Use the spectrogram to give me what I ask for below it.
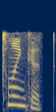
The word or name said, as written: Tlingit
